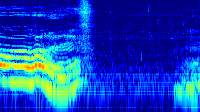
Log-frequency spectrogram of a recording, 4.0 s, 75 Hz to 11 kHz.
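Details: Pet dog Honey, female, with her favorite squeaky toy on 24 January 2012, gives one loud, rich howl that wavers and slides downward for about one and a half seconds before fading to silence, then a faint low whine.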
